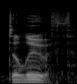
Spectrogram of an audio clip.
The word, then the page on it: Duluth: /dəˈluːθ/; də-LOOTH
